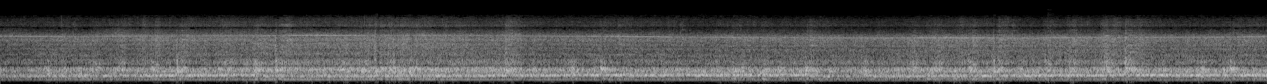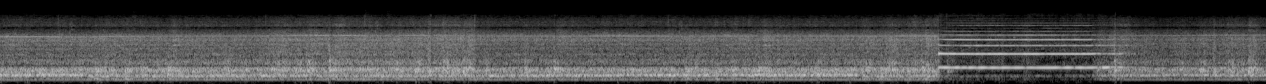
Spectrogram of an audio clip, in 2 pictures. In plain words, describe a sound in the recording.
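A train engine hums and rumbles steadily as it runs along the track.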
